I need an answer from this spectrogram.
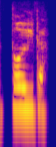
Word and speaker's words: Torá: ¿Por qué cuando usted habla acerca de cuando dice Torá, en lugar de decir Torá dice toira? O sea, okay, esa es la pronunciación ashkenazi o sefaradi.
